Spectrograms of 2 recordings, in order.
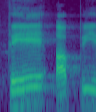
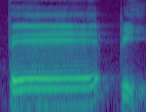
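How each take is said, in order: First: A separate 'a' vowel is sounded before pi. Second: No separate vowel is sounded between te and pi. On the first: The speaker calls it wrong. "ते अपी नहीं" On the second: The speaker calls it right.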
